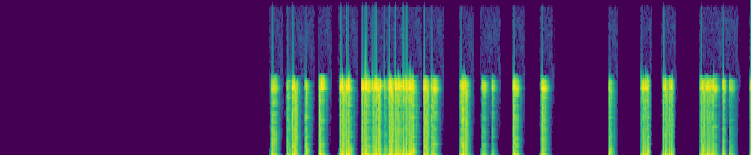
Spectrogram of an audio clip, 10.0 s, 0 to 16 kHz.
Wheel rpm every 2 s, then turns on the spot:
10, 30, 10, 10, 0.
2-8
